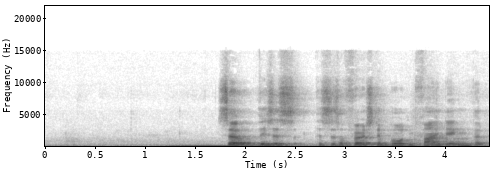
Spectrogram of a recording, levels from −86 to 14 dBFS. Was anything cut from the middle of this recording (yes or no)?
no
